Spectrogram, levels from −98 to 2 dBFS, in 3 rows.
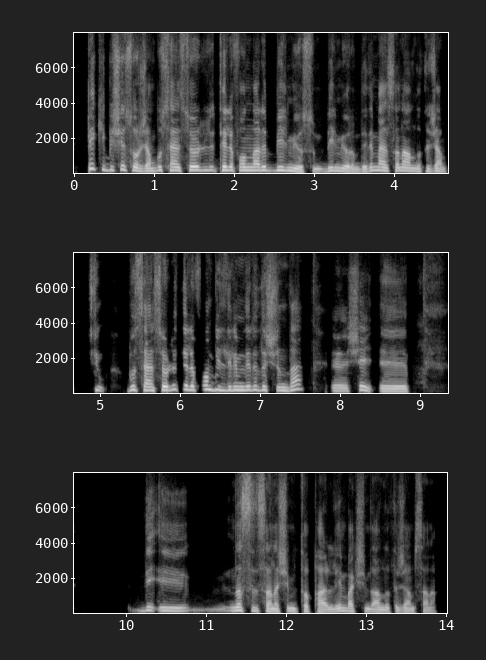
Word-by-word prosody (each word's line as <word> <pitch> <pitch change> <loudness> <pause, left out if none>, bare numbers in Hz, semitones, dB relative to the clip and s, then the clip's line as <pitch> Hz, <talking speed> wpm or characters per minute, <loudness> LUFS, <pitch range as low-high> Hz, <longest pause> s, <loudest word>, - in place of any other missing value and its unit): peki, 245 -7 -1
bir 200 - -3
şey 225 +2 -1
soracağım. 150 -6 +1
Bu 190 - +1
sensörlü 185 +1 +2
telefonları 180 -2 +3
bilmiyorsun, 135 -7 +1
bilmiyorum 140 -8 +1
dedin. 155 +10 0
Ben 175 -2 +3
sana 170 +2 +1
anlatacağım. 140 -4 -1 0.2
Şimdi, 195 -4 -6 0.3
bu 210 - +1
sensörlü 195 +4 +3
telefon 220 0 +1
bildirimleri 200 +1 0
dışında, 200 +5 -1 0.4
ııı, 150 -1 -2
şey, 190 +2 -1
eee 135 -1 +2 1.2
Bir, 175 0 -7
iii, 160 -1 0 0.3
nasıl 170 -4 0
sana 135 -1 +1
şimdi 135 +1 -2
toparlayayım? 125 +3 -1
Bak, 135 -2 0
şimdi 130 -3 -4
anlatacağım 110 -3 -3
sana. 85 -1 -10
165 Hz, 135 wpm, -25 LUFS, 135-190 Hz, 1.2 s, telefonları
